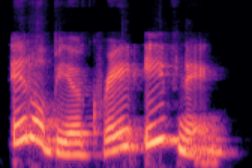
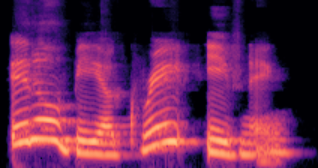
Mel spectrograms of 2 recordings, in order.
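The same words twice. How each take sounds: First: The sentence is spoken quickly. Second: The sentence is spoken slowly. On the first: "the second time I will say it quickly, like a native speaker" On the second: "The first time I will say it slowly"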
